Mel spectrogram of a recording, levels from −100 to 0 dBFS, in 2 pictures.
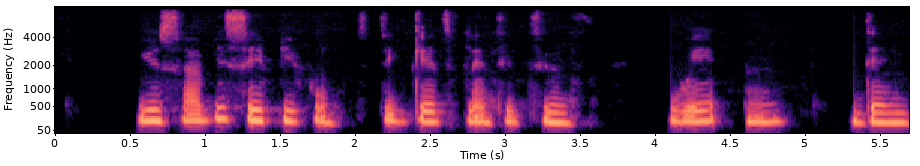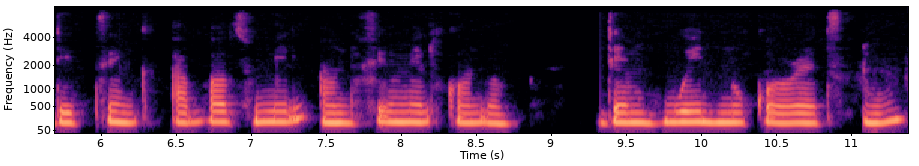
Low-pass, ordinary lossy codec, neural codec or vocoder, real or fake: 7.2 kHz; none; none; real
